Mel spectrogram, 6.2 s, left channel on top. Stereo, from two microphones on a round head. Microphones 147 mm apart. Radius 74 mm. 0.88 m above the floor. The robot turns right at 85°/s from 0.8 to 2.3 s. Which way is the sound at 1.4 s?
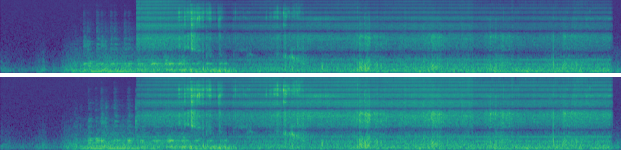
30° left (ahead or behind).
